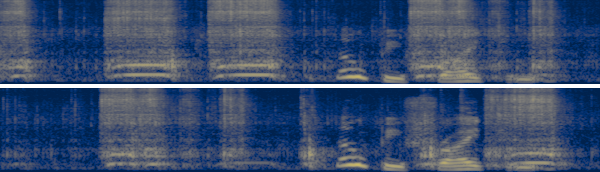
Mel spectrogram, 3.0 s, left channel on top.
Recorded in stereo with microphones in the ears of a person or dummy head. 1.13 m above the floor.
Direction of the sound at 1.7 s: 35° right (ahead or behind).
